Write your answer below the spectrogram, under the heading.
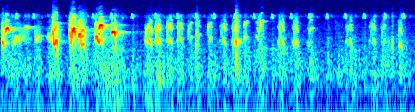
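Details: Southern dok taeng bird singing a training song for young birds: loud twittering chirps and short whistled slurs early on, then a longer string of thinner, softer clicking chirps that fade toward the end, with no other sounds.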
